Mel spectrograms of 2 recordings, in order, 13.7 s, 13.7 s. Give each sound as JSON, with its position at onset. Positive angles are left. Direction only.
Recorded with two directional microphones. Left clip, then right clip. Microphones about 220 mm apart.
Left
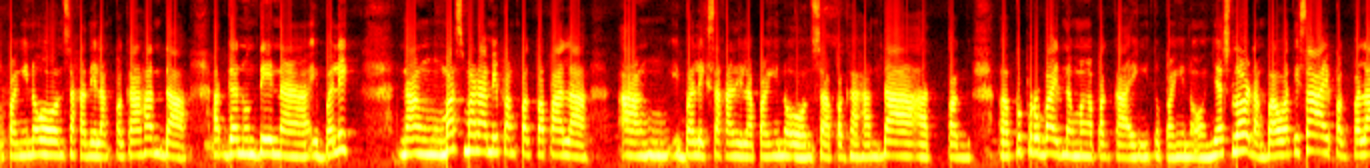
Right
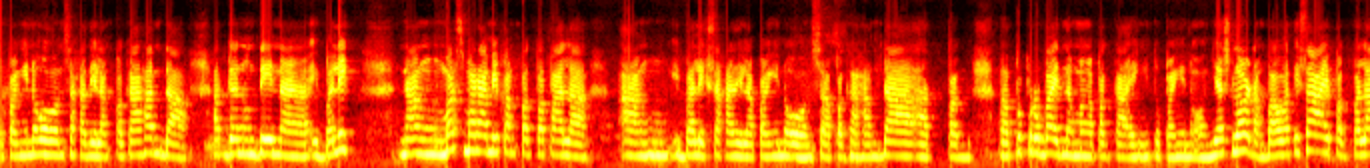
{"t": 0.2, "sound": "speech", "side_deg": 35}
